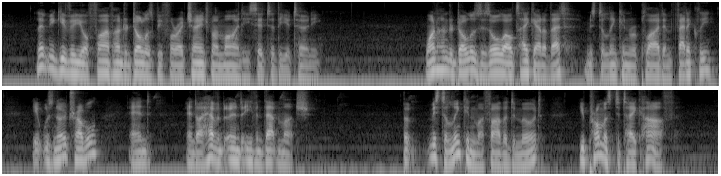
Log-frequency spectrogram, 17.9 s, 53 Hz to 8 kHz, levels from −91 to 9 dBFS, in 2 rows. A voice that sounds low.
Yes: low, 105 Hz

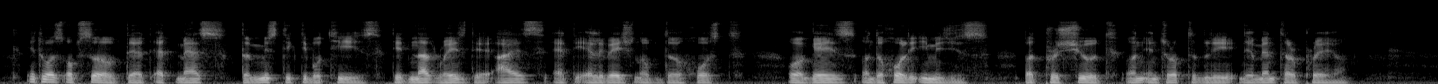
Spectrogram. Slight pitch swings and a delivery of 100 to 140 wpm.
Yes: narrow, 2.1 semitones; slow, 135 wpm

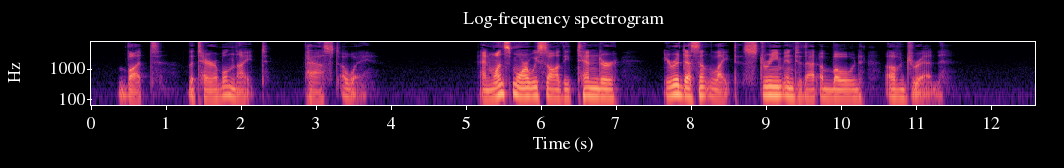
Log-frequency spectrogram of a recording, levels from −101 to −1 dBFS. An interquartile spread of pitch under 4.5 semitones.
Yes: average, 3.7 semitones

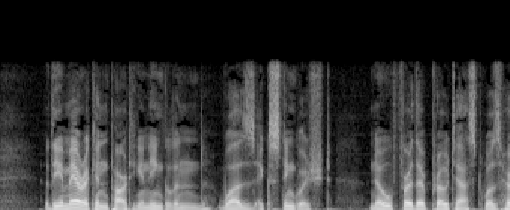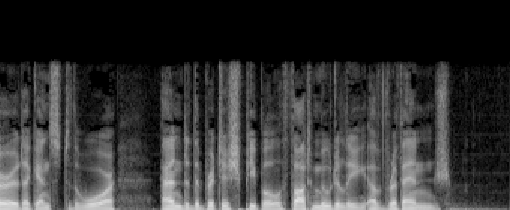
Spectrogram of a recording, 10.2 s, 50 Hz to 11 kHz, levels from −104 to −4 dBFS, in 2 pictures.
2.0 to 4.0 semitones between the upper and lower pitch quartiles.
Yes: average, 3.4 semitones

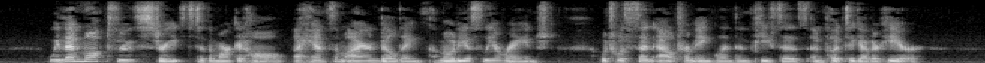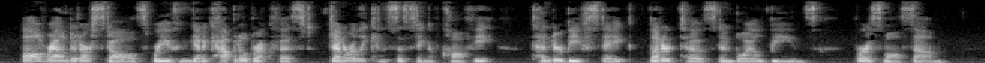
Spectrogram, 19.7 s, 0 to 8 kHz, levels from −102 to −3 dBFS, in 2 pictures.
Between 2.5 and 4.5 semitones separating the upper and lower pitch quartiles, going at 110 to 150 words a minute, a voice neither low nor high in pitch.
No: average, 3.1 semitones; average, 170 wpm; medium, 170 Hz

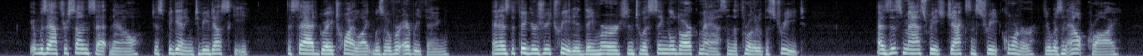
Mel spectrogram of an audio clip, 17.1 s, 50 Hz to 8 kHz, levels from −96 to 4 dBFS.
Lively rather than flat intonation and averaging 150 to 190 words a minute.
No: average, 3.3 semitones; average, 160 wpm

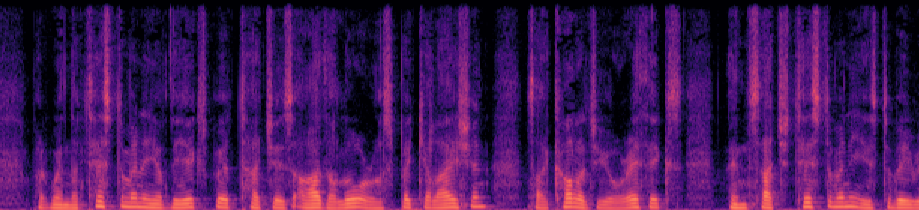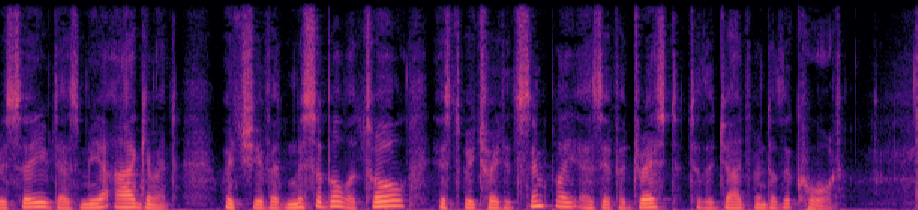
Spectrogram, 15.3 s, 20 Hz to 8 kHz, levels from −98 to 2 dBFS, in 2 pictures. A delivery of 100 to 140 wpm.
No: average, 170 wpm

